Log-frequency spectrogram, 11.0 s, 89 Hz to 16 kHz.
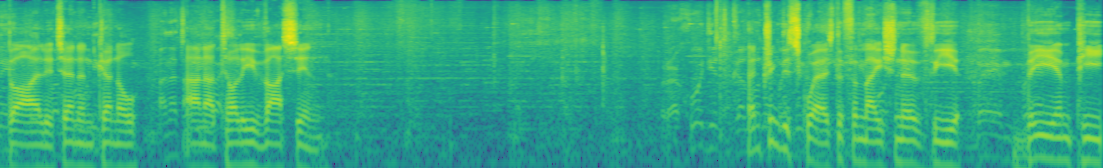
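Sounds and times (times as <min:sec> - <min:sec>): military band playing march: 0:00.0 - 0:10.9.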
